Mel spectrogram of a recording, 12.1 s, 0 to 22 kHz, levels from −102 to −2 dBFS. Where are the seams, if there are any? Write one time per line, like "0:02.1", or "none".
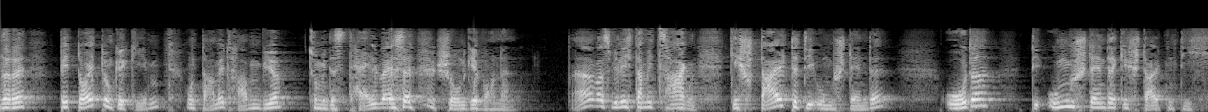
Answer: none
